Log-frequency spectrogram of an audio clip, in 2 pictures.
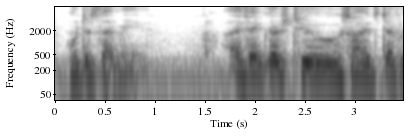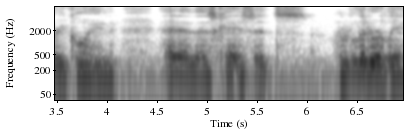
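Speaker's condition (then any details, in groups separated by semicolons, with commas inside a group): Cerebral palsy; physically disabled; articulate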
